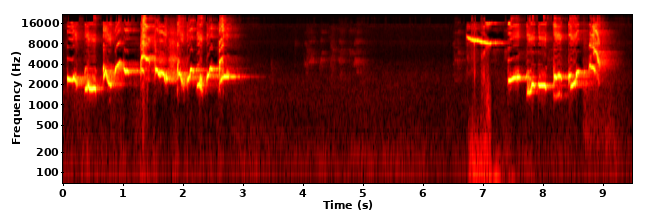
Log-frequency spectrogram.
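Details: In the morning an orange-headed thrush sings 'ngeplong' style to spur other birds into song: long runs of loud warbling whistles that rise and fall, a pause, a thin descending high squeal, then more rapid whistled phrases.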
